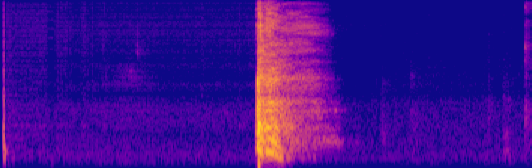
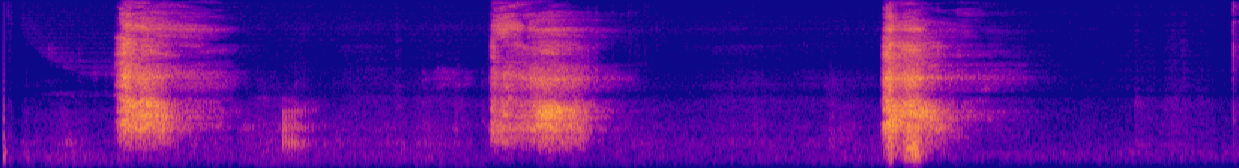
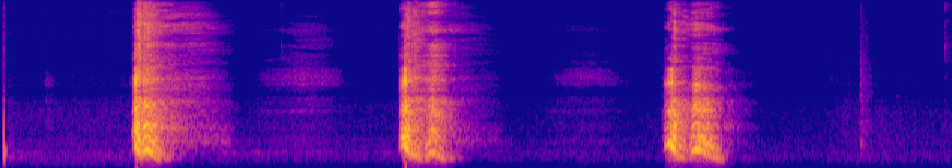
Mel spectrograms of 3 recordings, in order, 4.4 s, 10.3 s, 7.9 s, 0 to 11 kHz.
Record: {"cough_length": "4.4 s", "cough_amplitude": 32768, "cough_signal_mean_std_ratio": 0.17, "exhalation_length": "10.3 s", "exhalation_amplitude": 20287, "exhalation_signal_mean_std_ratio": 0.32, "three_cough_length": "7.9 s", "three_cough_amplitude": 32767, "three_cough_signal_mean_std_ratio": 0.24, "survey_phase": "beta (2021-08-13 to 2022-03-07)", "age": "45-64", "gender": "Male", "wearing_mask": "No", "symptom_none": true, "smoker_status": "Never smoked", "respiratory_condition_asthma": true, "respiratory_condition_other": false, "recruitment_source": "REACT", "submission_delay": "1 day", "covid_test_result": "Negative", "covid_test_method": "RT-qPCR"}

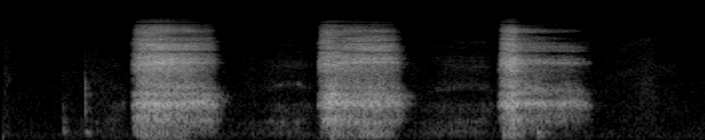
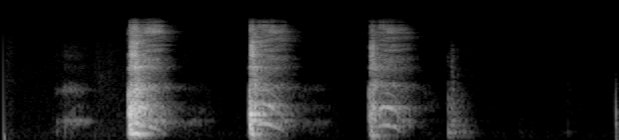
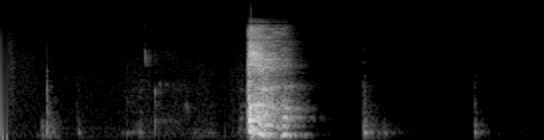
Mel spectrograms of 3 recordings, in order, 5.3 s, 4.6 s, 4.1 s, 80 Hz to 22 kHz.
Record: {"exhalation_length": "5.3 s", "exhalation_amplitude": 5604, "exhalation_signal_mean_std_ratio": 0.48, "three_cough_length": "4.6 s", "three_cough_amplitude": 25996, "three_cough_signal_mean_std_ratio": 0.24, "cough_length": "4.1 s", "cough_amplitude": 31152, "cough_signal_mean_std_ratio": 0.19, "survey_phase": "beta (2021-08-13 to 2022-03-07)", "age": "45-64", "gender": "Female", "wearing_mask": "No", "symptom_new_continuous_cough": true, "symptom_runny_or_blocked_nose": true, "symptom_sore_throat": true, "symptom_fever_high_temperature": true, "symptom_onset": "4 days", "smoker_status": "Never smoked", "respiratory_condition_asthma": false, "respiratory_condition_other": false, "recruitment_source": "Test and Trace", "submission_delay": "2 days", "covid_test_result": "Positive", "covid_test_method": "RT-qPCR", "covid_ct_value": 24.7, "covid_ct_gene": "ORF1ab gene", "covid_ct_mean": 25.1, "covid_viral_load": "5700 copies/ml", "covid_viral_load_category": "Minimal viral load (< 10K copies/ml)"}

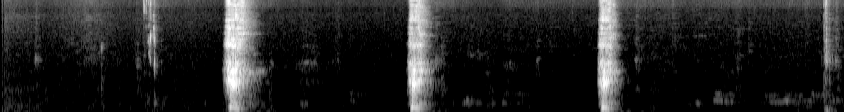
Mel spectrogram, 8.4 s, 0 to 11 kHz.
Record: {"exhalation_length": "8.4 s", "exhalation_amplitude": 32767, "exhalation_signal_mean_std_ratio": 0.18, "survey_phase": "beta (2021-08-13 to 2022-03-07)", "age": "65+", "gender": "Male", "wearing_mask": "No", "symptom_none": true, "smoker_status": "Never smoked", "respiratory_condition_asthma": false, "respiratory_condition_other": true, "recruitment_source": "REACT", "submission_delay": "2 days", "covid_test_result": "Negative", "covid_test_method": "RT-qPCR"}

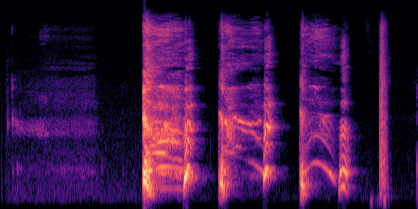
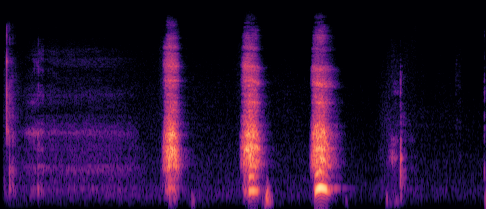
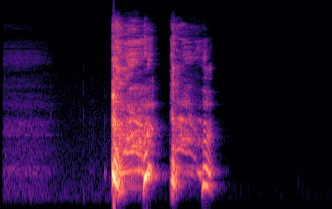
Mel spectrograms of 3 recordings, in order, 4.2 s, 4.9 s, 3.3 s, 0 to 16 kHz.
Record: {"three_cough_length": "4.2 s", "three_cough_amplitude": 30902, "three_cough_signal_mean_std_ratio": 0.31, "exhalation_length": "4.9 s", "exhalation_amplitude": 18847, "exhalation_signal_mean_std_ratio": 0.23, "cough_length": "3.3 s", "cough_amplitude": 32767, "cough_signal_mean_std_ratio": 0.25, "survey_phase": "beta (2021-08-13 to 2022-03-07)", "age": "18-44", "gender": "Female", "wearing_mask": "No", "symptom_cough_any": true, "symptom_sore_throat": true, "symptom_onset": "3 days", "smoker_status": "Never smoked", "respiratory_condition_asthma": true, "respiratory_condition_other": false, "recruitment_source": "Test and Trace", "submission_delay": "2 days", "covid_test_result": "Positive", "covid_test_method": "RT-qPCR", "covid_ct_value": 20.3, "covid_ct_gene": "ORF1ab gene", "covid_ct_mean": 20.4, "covid_viral_load": "200000 copies/ml", "covid_viral_load_category": "Low viral load (10K-1M copies/ml)"}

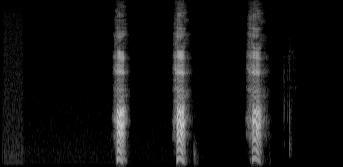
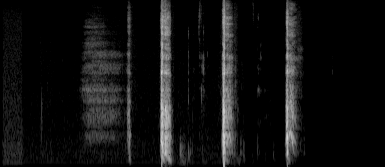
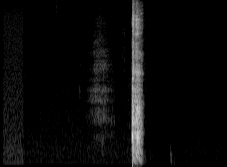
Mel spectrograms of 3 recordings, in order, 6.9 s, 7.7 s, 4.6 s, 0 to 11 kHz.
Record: {"exhalation_length": "6.9 s", "exhalation_amplitude": 28076, "exhalation_signal_mean_std_ratio": 0.21, "three_cough_length": "7.7 s", "three_cough_amplitude": 29204, "three_cough_signal_mean_std_ratio": 0.16, "cough_length": "4.6 s", "cough_amplitude": 29204, "cough_signal_mean_std_ratio": 0.15, "survey_phase": "beta (2021-08-13 to 2022-03-07)", "age": "45-64", "gender": "Male", "wearing_mask": "No", "symptom_none": true, "smoker_status": "Never smoked", "respiratory_condition_asthma": false, "respiratory_condition_other": false, "recruitment_source": "REACT", "submission_delay": "4 days", "covid_test_result": "Negative", "covid_test_method": "RT-qPCR"}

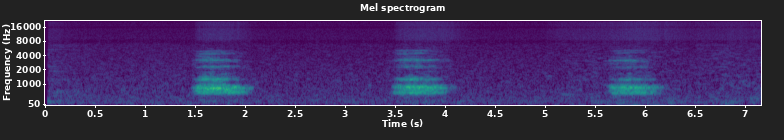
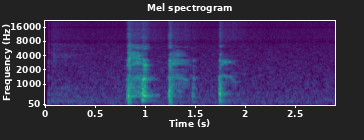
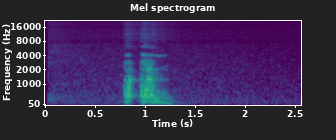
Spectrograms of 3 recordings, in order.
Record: {"exhalation_length": "7.2 s", "exhalation_amplitude": 7009, "exhalation_signal_mean_std_ratio": 0.41, "three_cough_length": "2.9 s", "three_cough_amplitude": 19508, "three_cough_signal_mean_std_ratio": 0.28, "cough_length": "2.6 s", "cough_amplitude": 20473, "cough_signal_mean_std_ratio": 0.29, "survey_phase": "beta (2021-08-13 to 2022-03-07)", "age": "18-44", "gender": "Male", "wearing_mask": "No", "symptom_none": true, "smoker_status": "Never smoked", "respiratory_condition_asthma": false, "respiratory_condition_other": false, "recruitment_source": "REACT", "submission_delay": "2 days", "covid_test_result": "Negative", "covid_test_method": "RT-qPCR"}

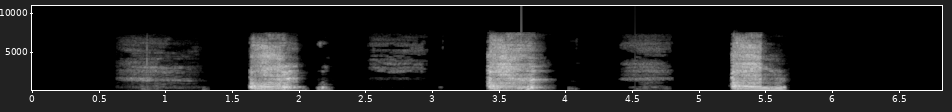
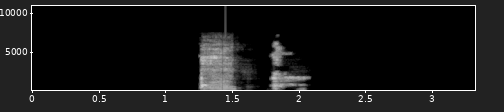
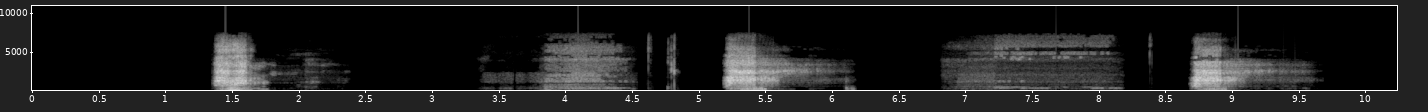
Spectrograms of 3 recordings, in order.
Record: {"three_cough_length": "6.8 s", "three_cough_amplitude": 30184, "three_cough_signal_mean_std_ratio": 0.34, "cough_length": "3.3 s", "cough_amplitude": 26854, "cough_signal_mean_std_ratio": 0.27, "exhalation_length": "10.2 s", "exhalation_amplitude": 32768, "exhalation_signal_mean_std_ratio": 0.27, "survey_phase": "beta (2021-08-13 to 2022-03-07)", "age": "45-64", "gender": "Male", "wearing_mask": "No", "symptom_none": true, "smoker_status": "Ex-smoker", "respiratory_condition_asthma": false, "respiratory_condition_other": false, "recruitment_source": "Test and Trace", "submission_delay": "2 days", "covid_test_result": "Positive", "covid_test_method": "RT-qPCR", "covid_ct_value": 22.3, "covid_ct_gene": "ORF1ab gene", "covid_ct_mean": 22.6, "covid_viral_load": "40000 copies/ml", "covid_viral_load_category": "Low viral load (10K-1M copies/ml)"}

